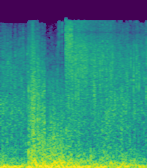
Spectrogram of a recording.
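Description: Booming sound effect of a wall blasting apart: a deep rumble with a sudden crash of breaking rubble about half a second in.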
